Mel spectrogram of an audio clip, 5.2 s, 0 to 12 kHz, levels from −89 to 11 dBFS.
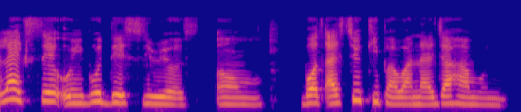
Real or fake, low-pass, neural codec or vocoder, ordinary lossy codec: real; 7.2 kHz; none; none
